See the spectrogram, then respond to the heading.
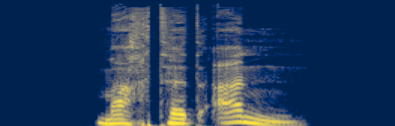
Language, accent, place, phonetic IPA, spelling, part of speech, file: German, Germany, Berlin, [ˌmaxtət ˈan], machtet an, verb, De-machtet an.ogg
- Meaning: inflection of anmachen: 1. second-person plural preterite 2. second-person plural subjunctive II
